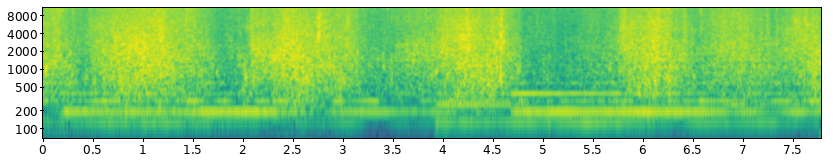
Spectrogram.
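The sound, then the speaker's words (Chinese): Gentle ocean waves wash in and recede in slow, rolling swells every couple of seconds, layered over a soft, sustained low musical drone; no one speaks. “感受海浪轻柔的摆荡，拉着你去向更远、更深的地方。”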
